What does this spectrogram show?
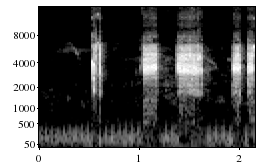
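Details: Black francolin, known locally as Kala Teetar or Sheedi Teetar, a pet bird, giving loud harsh grating notes: a short burst, then two long rasping blocks and a closing double note, all evenly spaced over two seconds.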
